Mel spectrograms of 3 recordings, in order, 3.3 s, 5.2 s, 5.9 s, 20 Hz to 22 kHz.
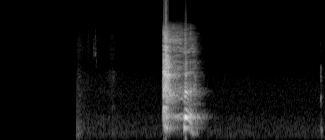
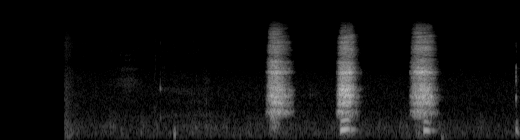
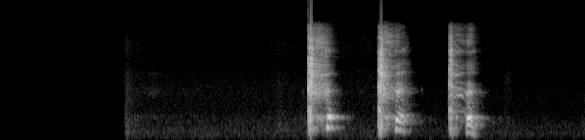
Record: cough_length: 3.3 s
cough_amplitude: 26028
cough_signal_mean_std_ratio: 0.19
exhalation_length: 5.2 s
exhalation_amplitude: 11329
exhalation_signal_mean_std_ratio: 0.26
three_cough_length: 5.9 s
three_cough_amplitude: 26028
three_cough_signal_mean_std_ratio: 0.24
survey_phase: beta (2021-08-13 to 2022-03-07)
age: 45-64
gender: Female
wearing_mask: 'No'
symptom_none: true
smoker_status: Never smoked
respiratory_condition_asthma: true
respiratory_condition_other: false
recruitment_source: REACT
submission_delay: 1 day
covid_test_result: Negative
covid_test_method: RT-qPCR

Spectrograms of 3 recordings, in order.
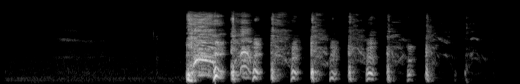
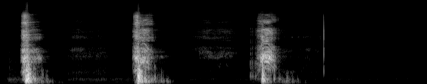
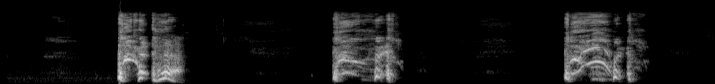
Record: cough_length: 5.2 s
cough_amplitude: 32767
cough_signal_mean_std_ratio: 0.36
exhalation_length: 4.3 s
exhalation_amplitude: 32768
exhalation_signal_mean_std_ratio: 0.24
three_cough_length: 7.2 s
three_cough_amplitude: 32767
three_cough_signal_mean_std_ratio: 0.39
survey_phase: beta (2021-08-13 to 2022-03-07)
age: 18-44
gender: Male
wearing_mask: 'No'
symptom_none: true
smoker_status: Never smoked
respiratory_condition_asthma: true
respiratory_condition_other: false
recruitment_source: REACT
submission_delay: 2 days
covid_test_result: Negative
covid_test_method: RT-qPCR
influenza_a_test_result: Negative
influenza_b_test_result: Negative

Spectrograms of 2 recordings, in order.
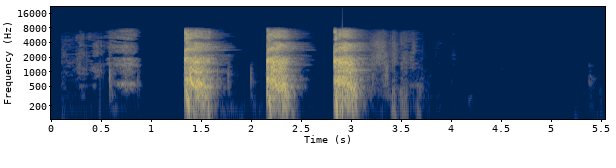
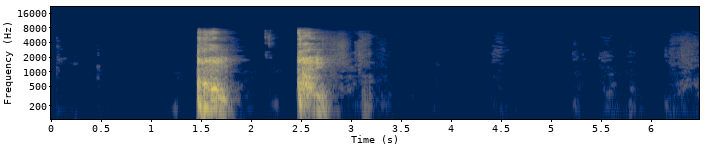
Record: three_cough_length: 5.5 s
three_cough_amplitude: 30813
three_cough_signal_mean_std_ratio: 0.3
cough_length: 6.5 s
cough_amplitude: 28510
cough_signal_mean_std_ratio: 0.23
survey_phase: beta (2021-08-13 to 2022-03-07)
age: 18-44
gender: Male
wearing_mask: 'No'
symptom_cough_any: true
symptom_runny_or_blocked_nose: true
symptom_sore_throat: true
symptom_headache: true
symptom_other: true
smoker_status: Never smoked
respiratory_condition_asthma: false
respiratory_condition_other: false
recruitment_source: Test and Trace
submission_delay: 1 day
covid_test_result: Positive
covid_test_method: RT-qPCR
covid_ct_value: 31.2
covid_ct_gene: ORF1ab gene
covid_ct_mean: 32.6
covid_viral_load: 20 copies/ml
covid_viral_load_category: Minimal viral load (< 10K copies/ml)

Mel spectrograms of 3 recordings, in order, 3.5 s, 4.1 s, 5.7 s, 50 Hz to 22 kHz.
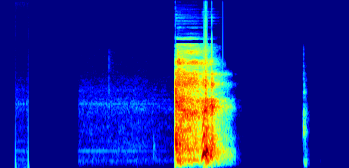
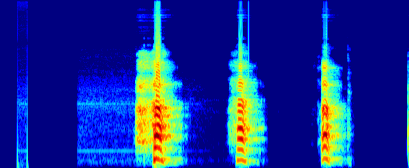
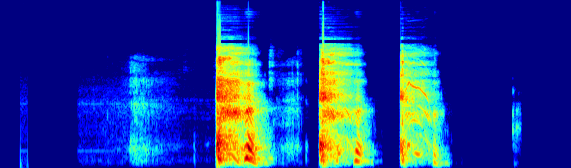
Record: cough_length: 3.5 s
cough_amplitude: 32768
cough_signal_mean_std_ratio: 0.25
exhalation_length: 4.1 s
exhalation_amplitude: 32767
exhalation_signal_mean_std_ratio: 0.23
three_cough_length: 5.7 s
three_cough_amplitude: 32768
three_cough_signal_mean_std_ratio: 0.28
survey_phase: beta (2021-08-13 to 2022-03-07)
age: 45-64
gender: Female
wearing_mask: 'No'
symptom_cough_any: true
smoker_status: Never smoked
respiratory_condition_asthma: false
respiratory_condition_other: false
recruitment_source: REACT
submission_delay: 2 days
covid_test_result: Negative
covid_test_method: RT-qPCR
influenza_a_test_result: Unknown/Void
influenza_b_test_result: Unknown/Void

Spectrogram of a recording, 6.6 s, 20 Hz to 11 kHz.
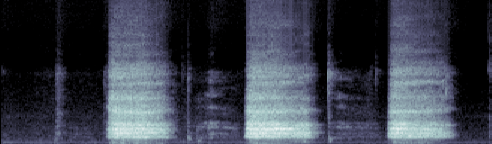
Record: exhalation_length: 6.6 s
exhalation_amplitude: 32553
exhalation_signal_mean_std_ratio: 0.5
survey_phase: beta (2021-08-13 to 2022-03-07)
age: 65+
gender: Male
wearing_mask: 'No'
symptom_none: true
smoker_status: Ex-smoker
respiratory_condition_asthma: false
respiratory_condition_other: false
recruitment_source: REACT
submission_delay: 0 days
covid_test_result: Negative
covid_test_method: RT-qPCR
influenza_a_test_result: Unknown/Void
influenza_b_test_result: Unknown/Void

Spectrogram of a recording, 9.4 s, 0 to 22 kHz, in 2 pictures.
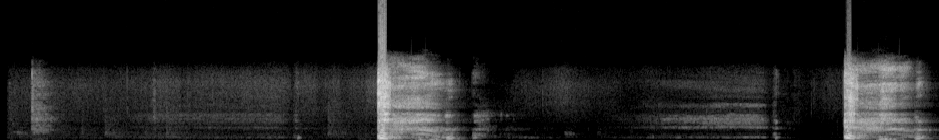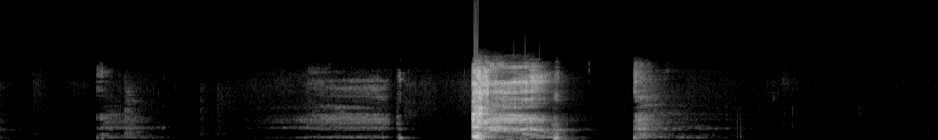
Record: three_cough_length: 9.4 s
three_cough_amplitude: 32768
three_cough_signal_mean_std_ratio: 0.17
survey_phase: beta (2021-08-13 to 2022-03-07)
age: 18-44
gender: Female
wearing_mask: 'No'
symptom_cough_any: true
symptom_runny_or_blocked_nose: true
symptom_abdominal_pain: true
symptom_diarrhoea: true
symptom_headache: true
symptom_change_to_sense_of_smell_or_taste: true
symptom_onset: 3 days
smoker_status: Ex-smoker
respiratory_condition_asthma: true
respiratory_condition_other: false
recruitment_source: Test and Trace
submission_delay: 2 days
covid_test_result: Positive
covid_test_method: RT-qPCR
covid_ct_value: 21.3
covid_ct_gene: ORF1ab gene
covid_ct_mean: 21.5
covid_viral_load: 88000 copies/ml
covid_viral_load_category: Low viral load (10K-1M copies/ml)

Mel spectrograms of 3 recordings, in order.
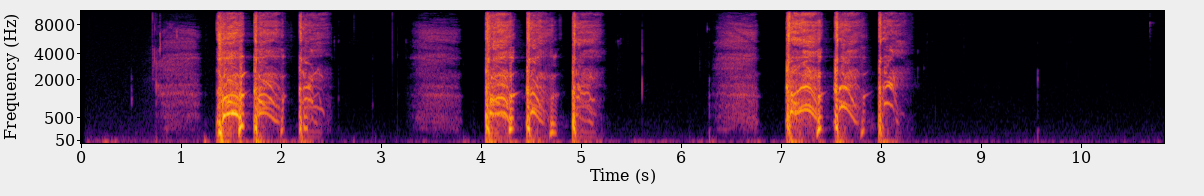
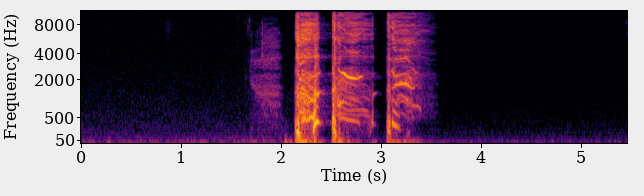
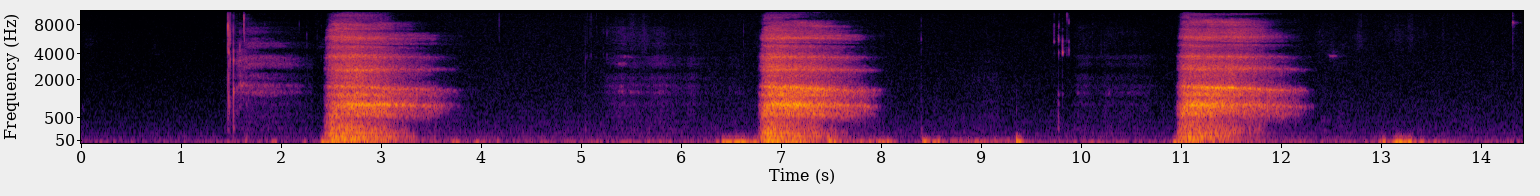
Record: three_cough_length: 10.8 s
three_cough_amplitude: 26027
three_cough_signal_mean_std_ratio: 0.34
cough_length: 5.5 s
cough_amplitude: 26028
cough_signal_mean_std_ratio: 0.3
exhalation_length: 14.4 s
exhalation_amplitude: 13872
exhalation_signal_mean_std_ratio: 0.41
survey_phase: beta (2021-08-13 to 2022-03-07)
age: 45-64
gender: Male
wearing_mask: 'No'
symptom_none: true
smoker_status: Never smoked
respiratory_condition_asthma: false
respiratory_condition_other: false
recruitment_source: Test and Trace
submission_delay: 1 day
covid_test_result: Negative
covid_test_method: RT-qPCR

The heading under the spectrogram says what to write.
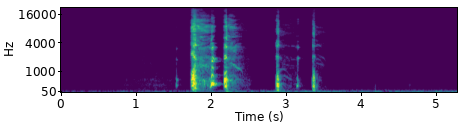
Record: cough_length: 5.3 s
cough_amplitude: 20921
cough_signal_mean_std_ratio: 0.24
survey_phase: beta (2021-08-13 to 2022-03-07)
age: 18-44
gender: Female
wearing_mask: 'No'
symptom_none: true
smoker_status: Never smoked
respiratory_condition_asthma: false
respiratory_condition_other: false
recruitment_source: REACT
submission_delay: 2 days
covid_test_result: Negative
covid_test_method: RT-qPCR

